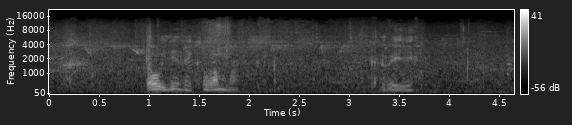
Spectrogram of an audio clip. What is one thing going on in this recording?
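A baby monkey cries out in short whining calls nearby.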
